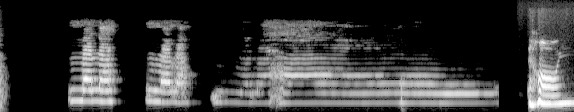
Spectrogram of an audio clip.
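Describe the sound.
A toddler sings in a small, high voice, close to the mic: two short bursts, then a long wavering held note, and a final brighter burst.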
